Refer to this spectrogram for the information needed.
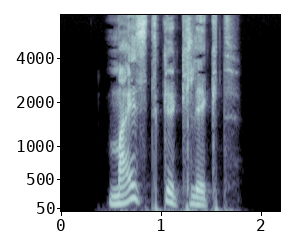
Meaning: most-clicked and this most-viewed
- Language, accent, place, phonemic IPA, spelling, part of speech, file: German, Germany, Berlin, /ˈmaɪ̯stɡəˌklɪkt/, meistgeklickt, adjective, De-meistgeklickt.ogg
